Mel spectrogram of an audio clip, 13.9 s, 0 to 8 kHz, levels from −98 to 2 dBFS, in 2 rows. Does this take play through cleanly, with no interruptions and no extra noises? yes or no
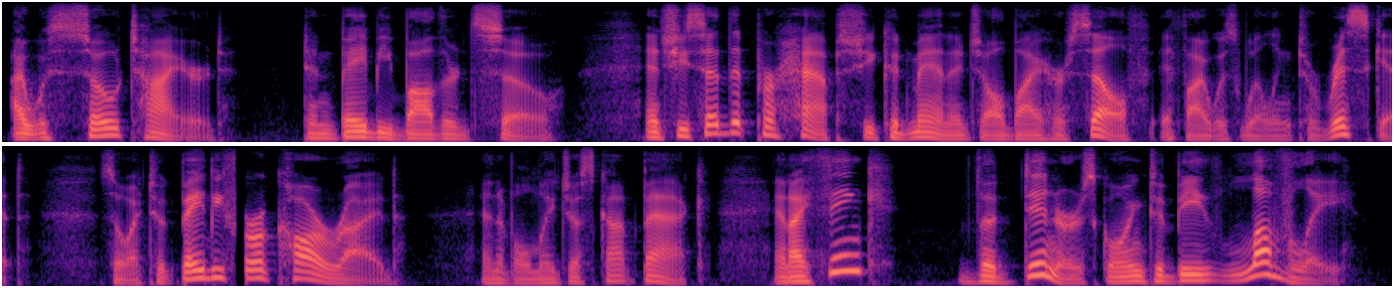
no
